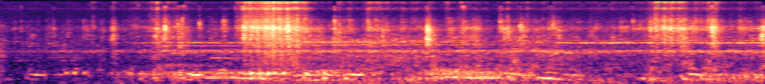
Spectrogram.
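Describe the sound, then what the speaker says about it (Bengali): Racing pigeons of a single Janssen line, adult birds in moult inside a loft, coo steadily and continuously at close range, several soft throaty calls overlapping throughout with no talking. "সব একই লাইনের জনসনের সব লংয়ের কবুতর"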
